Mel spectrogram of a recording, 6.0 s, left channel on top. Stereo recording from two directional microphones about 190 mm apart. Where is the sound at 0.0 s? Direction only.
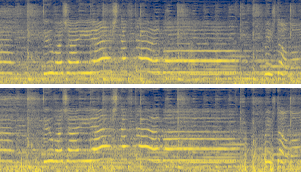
10° right (ahead or behind).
